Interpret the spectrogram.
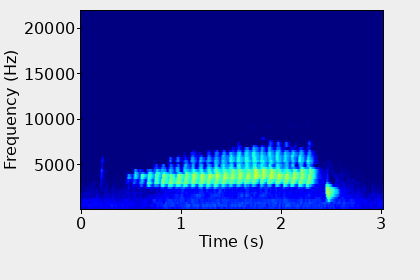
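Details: Common nightingale, described as mimicking a flock of other birds, delivering a rapid, dense trill of high notes that swells in loudness for about two seconds, ending with one lower, sharp note.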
